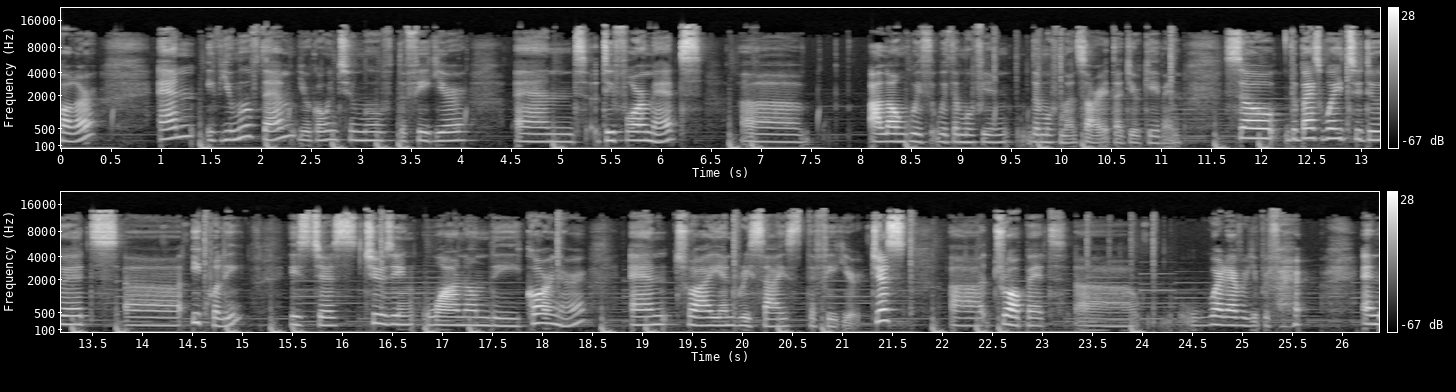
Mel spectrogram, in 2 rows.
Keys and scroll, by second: 6.5 ctrl+z, 25.9 ,, 26.2 KP_Enter.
